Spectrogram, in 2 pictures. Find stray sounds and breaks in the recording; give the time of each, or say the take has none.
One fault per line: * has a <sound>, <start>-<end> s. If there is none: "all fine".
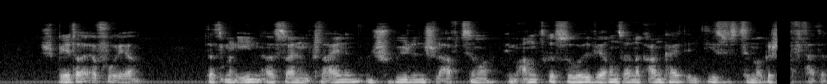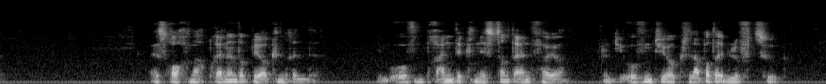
* has a dropout, 7.8-7.9 s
